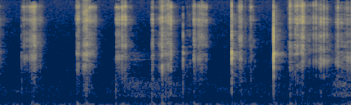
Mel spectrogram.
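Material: Salt.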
